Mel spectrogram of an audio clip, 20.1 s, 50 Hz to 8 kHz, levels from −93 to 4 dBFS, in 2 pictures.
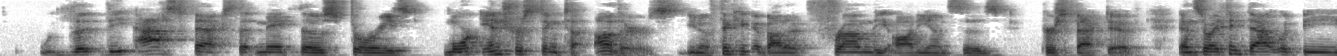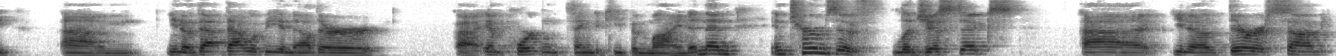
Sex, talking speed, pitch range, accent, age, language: male, 160 wpm, 125-160 Hz, American, 30-49, English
